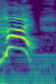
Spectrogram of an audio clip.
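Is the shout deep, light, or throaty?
light. A well-placed shout without throat strain.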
